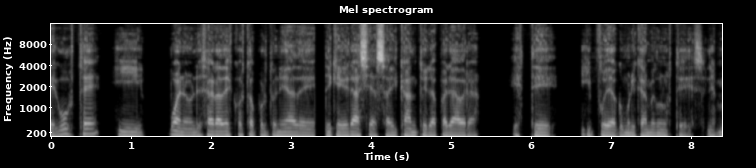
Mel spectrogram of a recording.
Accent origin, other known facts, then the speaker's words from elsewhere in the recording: Montevideo, Uruguay; born there; Yo nací en Montevideo, pero soy de raíces duraznenses.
